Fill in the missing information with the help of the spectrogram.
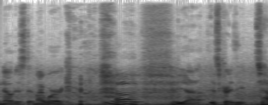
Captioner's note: laughing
